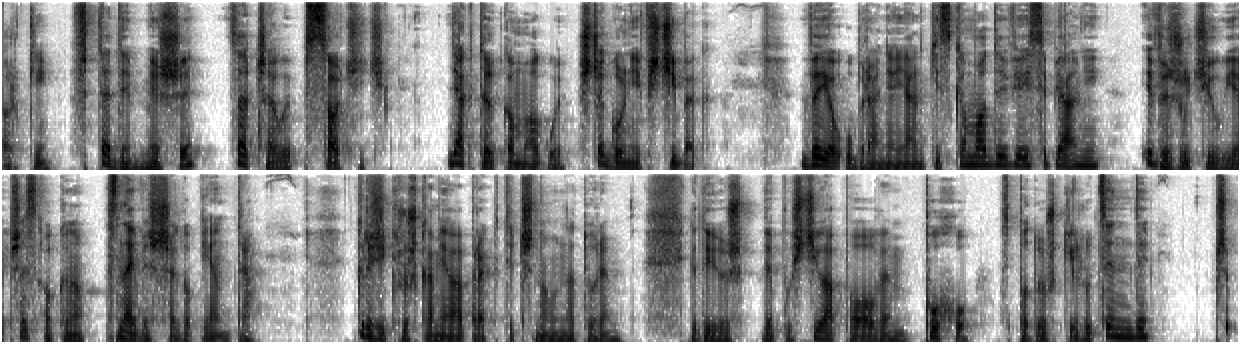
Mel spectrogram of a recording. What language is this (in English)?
Polish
